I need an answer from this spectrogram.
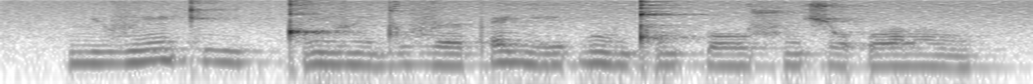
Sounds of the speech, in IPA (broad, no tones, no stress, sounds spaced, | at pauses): lʲ u v ẽ kʰ i | ǃʼ ẽ v ẽ d u v œ pʼ ɛ lʲ e ɓ ũ ǃʼ ũ k͡p o sʷ ẽ ʃ o ʔ o lˠ ũ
